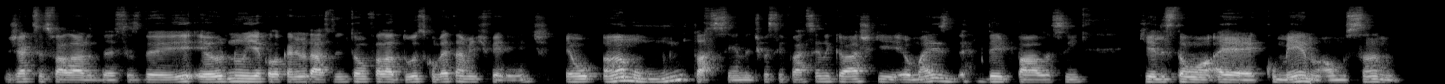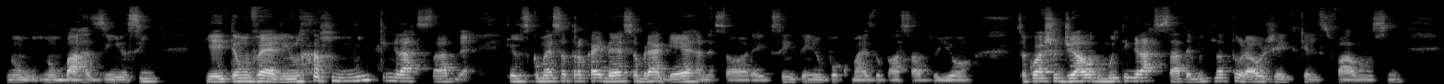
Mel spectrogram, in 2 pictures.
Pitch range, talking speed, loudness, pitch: 110-140 Hz, 200 wpm, -22 LUFS, 125 Hz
